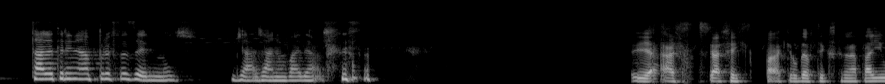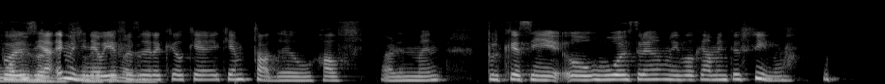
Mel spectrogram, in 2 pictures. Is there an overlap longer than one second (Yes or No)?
Yes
